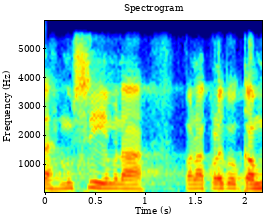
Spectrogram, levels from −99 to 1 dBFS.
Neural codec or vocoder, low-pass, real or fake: none; 5.4 kHz; real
